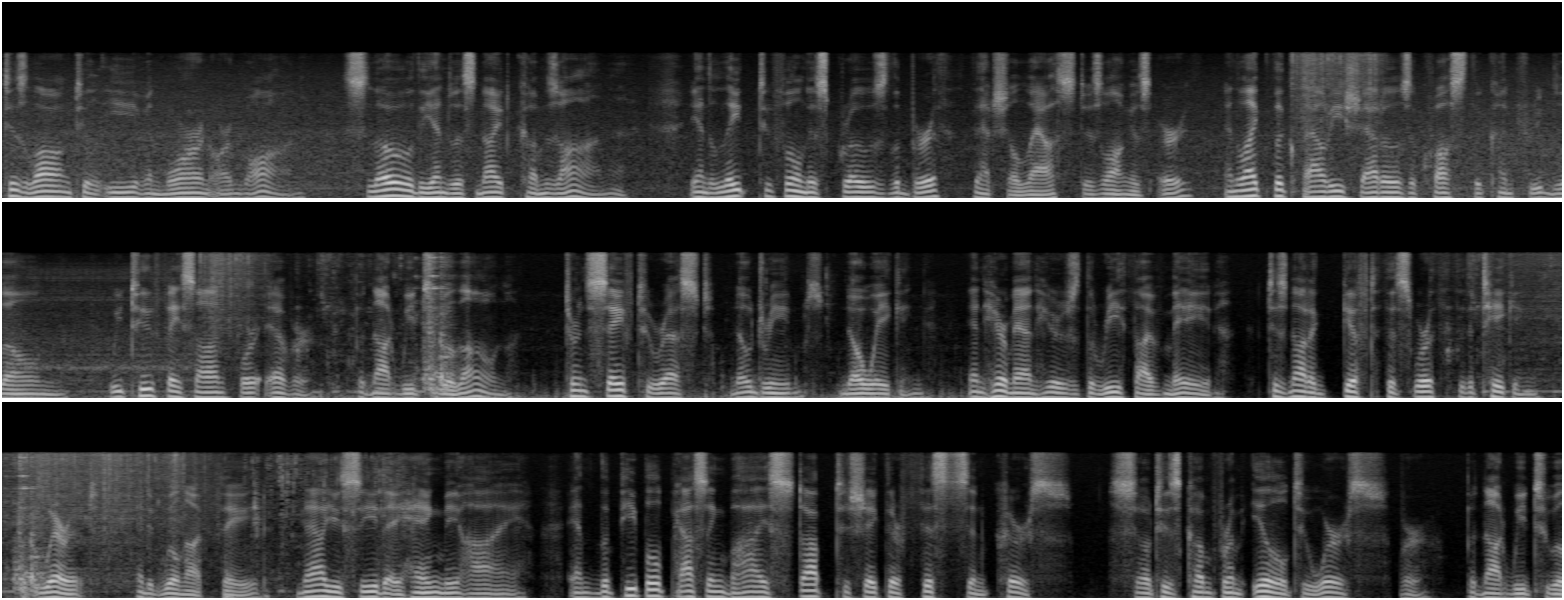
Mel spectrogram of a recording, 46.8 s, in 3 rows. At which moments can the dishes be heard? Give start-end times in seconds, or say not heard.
18.5-20.2, 30.1-31.7.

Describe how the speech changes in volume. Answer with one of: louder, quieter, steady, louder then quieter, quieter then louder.
steady.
